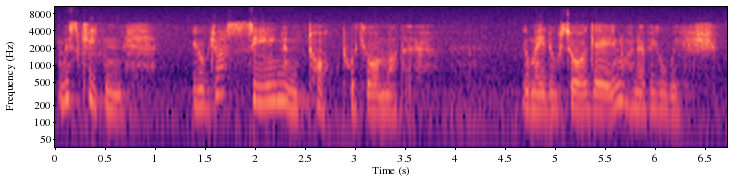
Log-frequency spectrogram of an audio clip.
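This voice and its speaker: An actress playing a stern, imperious medium in an old-time radio drama, speaking in a formal, commanding manner. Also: female voice, low voice, unhurried. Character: stern, imperious married woman who works as secretive medium. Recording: muffled, noisy old radio recording.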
